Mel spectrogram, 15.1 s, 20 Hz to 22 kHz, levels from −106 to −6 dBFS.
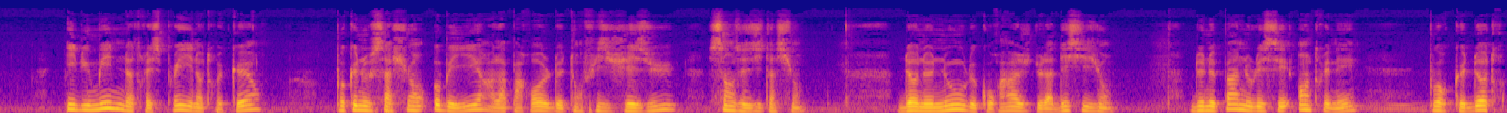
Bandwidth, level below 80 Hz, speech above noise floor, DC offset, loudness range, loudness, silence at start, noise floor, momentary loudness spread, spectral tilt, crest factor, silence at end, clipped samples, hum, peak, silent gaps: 13.5 kHz; -68 dBFS; 32 dB; under 0.1%; 2 LU; -25 LUFS; 0.65 s; -56 dBFS; 10 LU; -7 dB/octave; 18 dB; 0.05 s; under 0.1%; none; -6 dBFS; none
